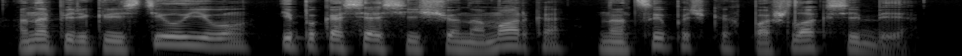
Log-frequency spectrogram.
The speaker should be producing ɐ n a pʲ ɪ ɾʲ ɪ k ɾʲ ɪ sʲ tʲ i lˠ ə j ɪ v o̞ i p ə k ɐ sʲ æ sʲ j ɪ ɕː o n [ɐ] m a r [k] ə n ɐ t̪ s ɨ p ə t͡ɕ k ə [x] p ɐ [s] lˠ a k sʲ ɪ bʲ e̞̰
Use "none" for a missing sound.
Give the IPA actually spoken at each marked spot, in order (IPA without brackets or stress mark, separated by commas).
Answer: ɐ, k, x, ʂ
